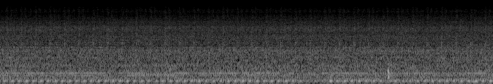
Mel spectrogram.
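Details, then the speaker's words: 2008 BMW 1 Series N43 petrol, 125 kW, constantly misfiring and jerky; tester shows misfires on 4 cylinders, plus thermostat and catalytic converter codes; idle lumpy and uneven with stumbles about three times a second. "The diagnostic tester has them in English so we have 4 cylinders misfiring digital thermostat activation digital x catalytic converter it could be that they are completely missing and we can just delete it"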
